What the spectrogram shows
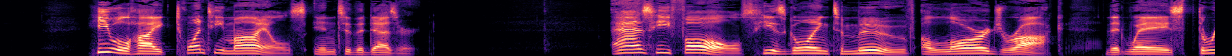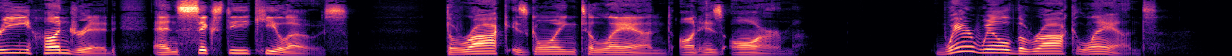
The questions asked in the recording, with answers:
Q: Where will the rock land?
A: The rock will land on his arm.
